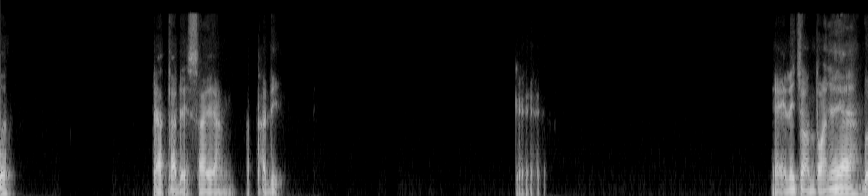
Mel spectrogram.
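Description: A young woman speaks calmly over an online call, in short phrases with pauses.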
